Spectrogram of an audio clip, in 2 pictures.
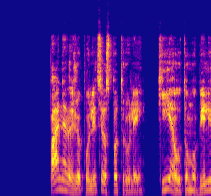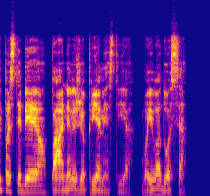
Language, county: Lithuanian, Kaunas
